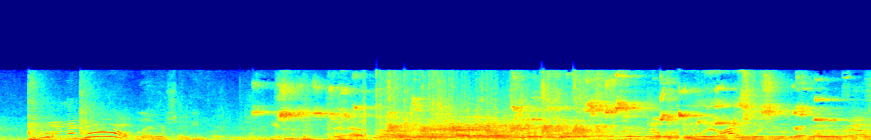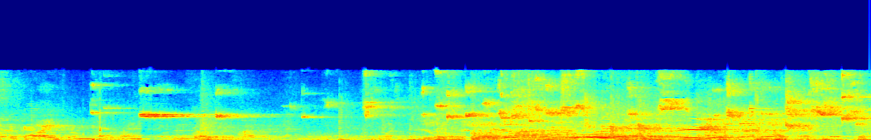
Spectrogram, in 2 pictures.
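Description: A crowd of spectators talks and cheers in an echoing gym.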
